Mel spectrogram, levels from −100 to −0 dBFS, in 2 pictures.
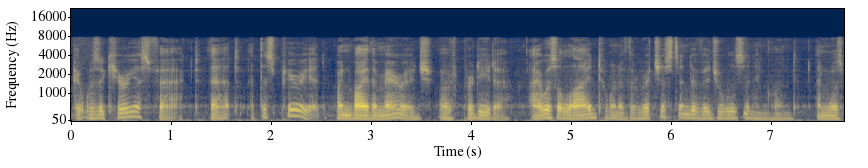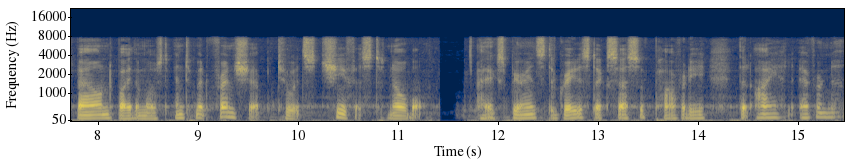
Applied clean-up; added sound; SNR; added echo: neural separator model SepFormer DNS4.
